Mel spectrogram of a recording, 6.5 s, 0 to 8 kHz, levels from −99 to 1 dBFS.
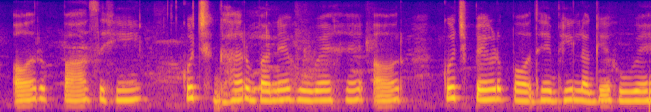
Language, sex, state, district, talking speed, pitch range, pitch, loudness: Hindi, female, Uttar Pradesh, Lucknow, 145 wpm, 215-235 Hz, 225 Hz, -16 LUFS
